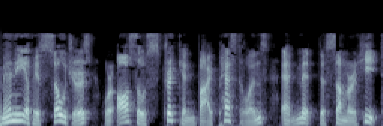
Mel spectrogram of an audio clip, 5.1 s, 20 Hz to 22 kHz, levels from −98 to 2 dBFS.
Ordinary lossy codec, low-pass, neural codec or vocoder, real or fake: MP3, 32 kbps; 7.2 kHz; none; real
